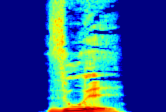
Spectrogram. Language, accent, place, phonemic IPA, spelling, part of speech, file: German, Germany, Berlin, /zuːl/, Suhl, proper noun, De-Suhl.ogg
- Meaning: Suhl (an independent town in Thuringia, Germany)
